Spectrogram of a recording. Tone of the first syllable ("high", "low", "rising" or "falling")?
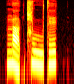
low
